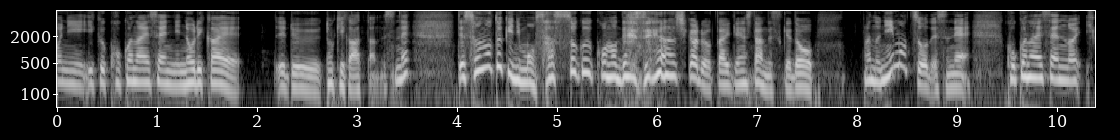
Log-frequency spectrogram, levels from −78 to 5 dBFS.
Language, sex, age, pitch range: Japanese, female, 30-49, 165-255 Hz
